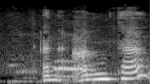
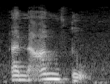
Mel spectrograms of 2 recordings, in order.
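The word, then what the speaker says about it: أَنْعَمْتَ: Atau kesalahan jali yang berikutnya adalah merubah harokat. An'amta menjadi an'amtu dan seterusnya.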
